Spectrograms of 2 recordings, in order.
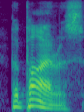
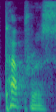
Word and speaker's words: Papyrus: claim to fame was the racehorse he owned Papyrus or Papyrus as the locals say a rank Outsider which won the Derby back in 1923.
